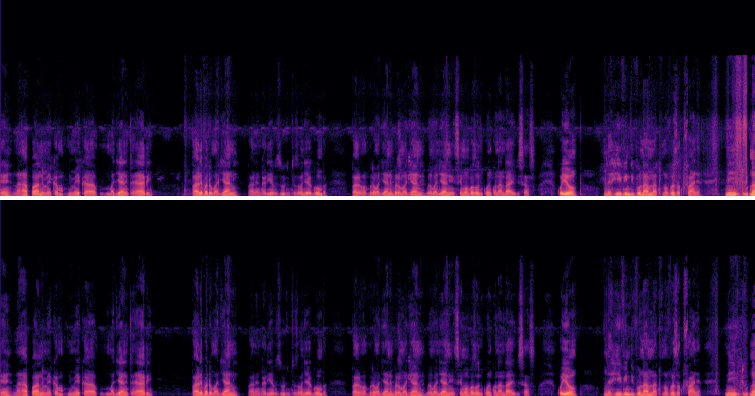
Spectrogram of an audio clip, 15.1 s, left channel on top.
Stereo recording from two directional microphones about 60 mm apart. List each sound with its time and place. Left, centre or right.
0.0 s speech: centre
3.8 s speech: right
12.1 s speech: centre
12.4 s speech: centre
13.7 s speech: left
